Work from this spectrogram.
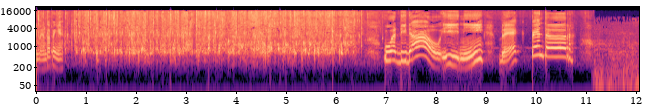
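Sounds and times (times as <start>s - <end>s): hand scrubbing under water: 0.0s - 7.0s
water sloshing in a bucket: 0.0s - 8.1s.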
